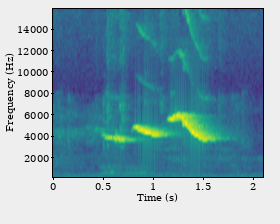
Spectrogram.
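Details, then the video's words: Rufous-collared sparrow song, close and clear: a thin high whistle, then a louder rising note that slurs down into a drawn-out falling whistle, all within about a second, with only a faint low rumble behind. "tico tico cantando de cara"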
